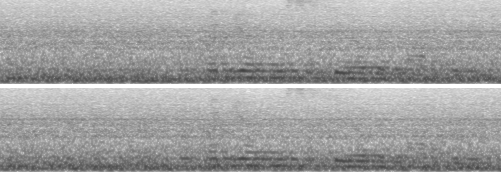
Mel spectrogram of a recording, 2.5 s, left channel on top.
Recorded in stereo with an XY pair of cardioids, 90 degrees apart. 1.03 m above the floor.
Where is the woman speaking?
15° left, 2.5 m; by 2.4 s 25° left, 3.5 m.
